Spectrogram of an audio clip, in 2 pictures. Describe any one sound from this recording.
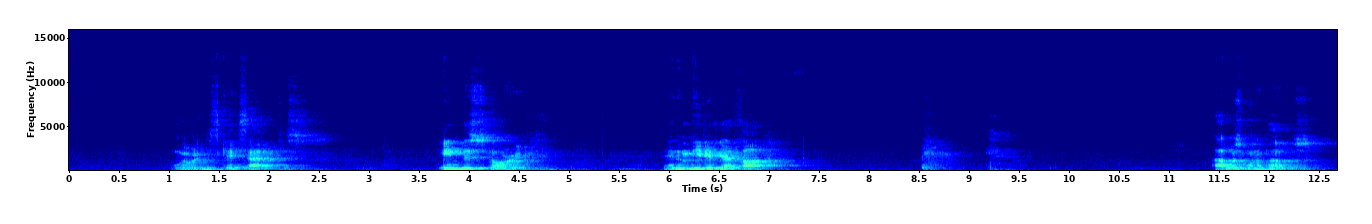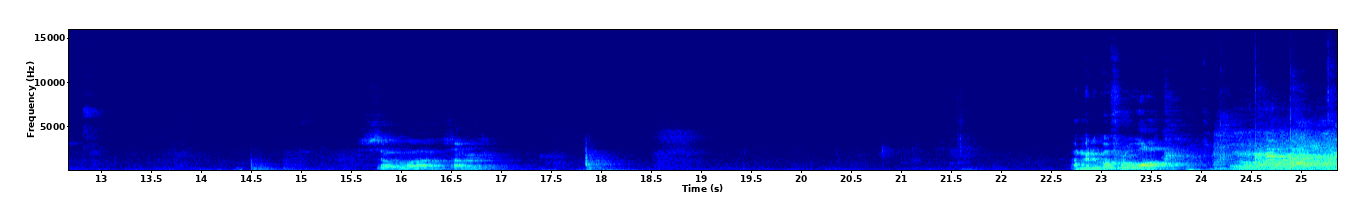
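A middle-aged man speaks with animation through a microphone and loudspeakers in a large echoing hall, pausing between phrases.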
